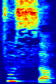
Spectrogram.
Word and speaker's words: tous: a un sens collectif, soit on le met au pluriel et on prononce le S. C'est le seul cas où on prononce tous.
